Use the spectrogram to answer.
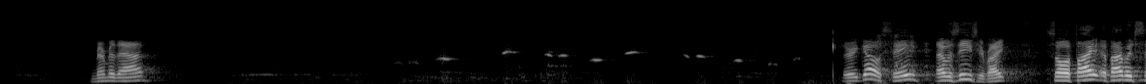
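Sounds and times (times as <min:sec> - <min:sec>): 
speech: 0:00.9 - 0:01.6, 0:08.4 - 0:11.4
person whistling a short tune: 0:04.4 - 0:07.2.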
